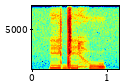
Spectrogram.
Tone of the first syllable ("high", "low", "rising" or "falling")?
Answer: low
